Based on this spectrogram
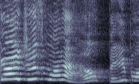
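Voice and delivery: high, loud, tearful wail; retold sobbing plea. Wife sobbing to her husband that she wants to help. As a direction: cry it out like you're bawling. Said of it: "I'm bawling my eyes out".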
